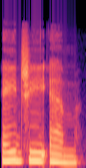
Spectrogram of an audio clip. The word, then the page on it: agm: American English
